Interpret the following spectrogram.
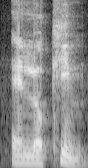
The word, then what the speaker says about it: Elokim: name is of course elokim right it's written within with a hey with an H but we pronounce it with a K as I said not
